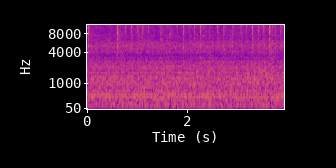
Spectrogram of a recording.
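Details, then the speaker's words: Oil-lubricated test rig with BestLine additive added, around 184° temperature, load climbing toward 39–40 ft-lb: quiet steady hum with light soft ticking, no squeal, grinding or seizing; quieter than without additive; normal running under load. "But you can see it didn't even seize, didn't even have a problem, wasn't even squealing."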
